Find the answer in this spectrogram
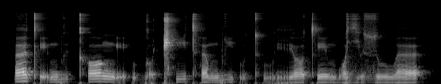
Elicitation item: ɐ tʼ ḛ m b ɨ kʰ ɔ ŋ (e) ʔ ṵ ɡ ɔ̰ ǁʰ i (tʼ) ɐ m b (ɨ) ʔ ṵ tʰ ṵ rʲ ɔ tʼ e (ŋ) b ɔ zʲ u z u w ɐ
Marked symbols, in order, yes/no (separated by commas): no, no, no, no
